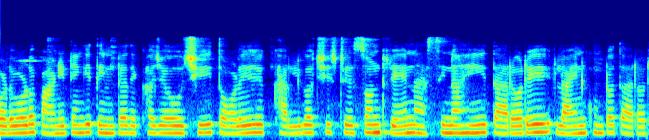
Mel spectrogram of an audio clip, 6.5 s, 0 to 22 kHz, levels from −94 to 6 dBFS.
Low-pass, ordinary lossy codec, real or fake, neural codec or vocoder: 7.2 kHz; none; real; none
